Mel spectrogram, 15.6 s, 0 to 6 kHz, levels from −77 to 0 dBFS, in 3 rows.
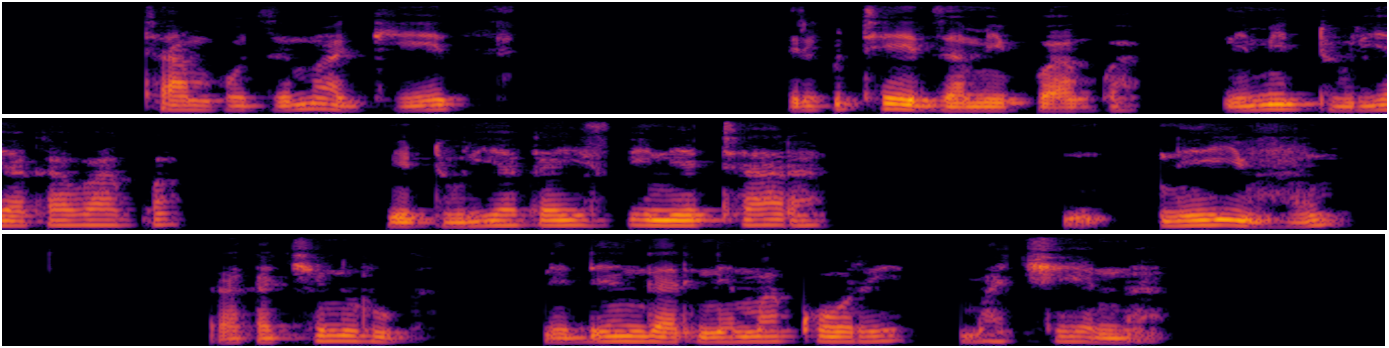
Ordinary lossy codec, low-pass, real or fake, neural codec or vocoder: MP3, 48 kbps; 5.4 kHz; fake; vocoder, 44.1 kHz, 128 mel bands every 512 samples, BigVGAN v2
